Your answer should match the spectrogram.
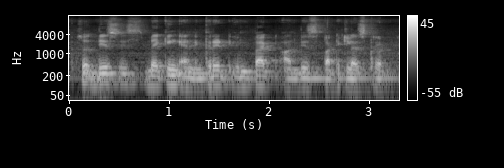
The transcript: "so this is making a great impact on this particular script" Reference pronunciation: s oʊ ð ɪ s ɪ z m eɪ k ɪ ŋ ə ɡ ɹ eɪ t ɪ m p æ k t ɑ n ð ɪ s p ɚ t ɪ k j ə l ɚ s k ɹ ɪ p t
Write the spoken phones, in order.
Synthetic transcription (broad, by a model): s oʊ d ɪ s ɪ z m eɪ k ɪ ŋ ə ɡ ɹ eɪ t ɪ m p æ k t ɑ n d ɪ s p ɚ t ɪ k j l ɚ s k ɹ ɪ p t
